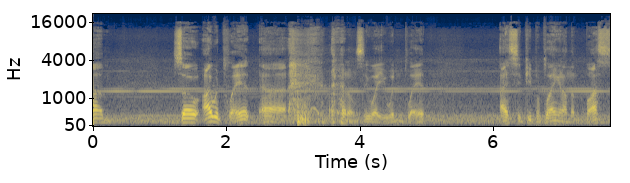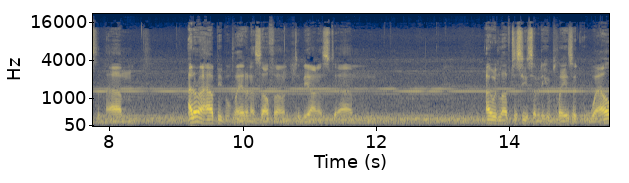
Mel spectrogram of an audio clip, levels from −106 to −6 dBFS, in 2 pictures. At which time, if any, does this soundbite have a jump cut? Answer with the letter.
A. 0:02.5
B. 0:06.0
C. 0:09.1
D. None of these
D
